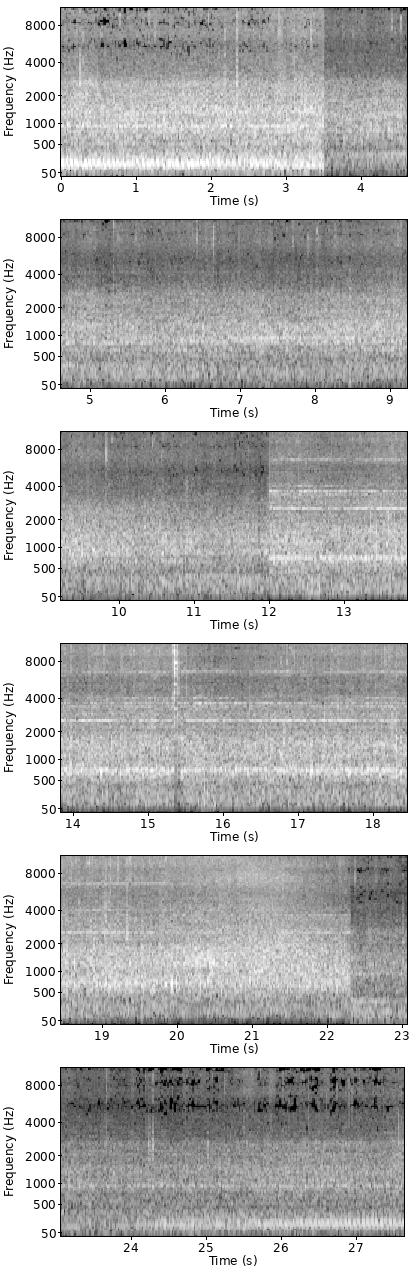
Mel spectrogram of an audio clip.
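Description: A pickup truck engine hums as it drives along.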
